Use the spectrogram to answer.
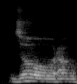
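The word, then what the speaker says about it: ぞ: 이거는 이제 조라고 발음하죠.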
